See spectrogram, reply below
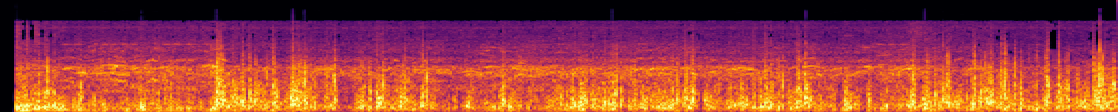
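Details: Flock of Canada geese in flight, many overlapping honking calls packed densely throughout, a continuous loud chorus with repeated short harsh notes and a rumbling low background.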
